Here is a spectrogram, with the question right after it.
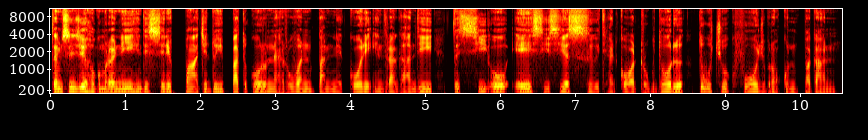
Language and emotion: Kashmiri, neutral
